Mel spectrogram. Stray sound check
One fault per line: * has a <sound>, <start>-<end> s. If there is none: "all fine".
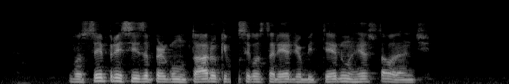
* has a dropout, 2.3-2.4 s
